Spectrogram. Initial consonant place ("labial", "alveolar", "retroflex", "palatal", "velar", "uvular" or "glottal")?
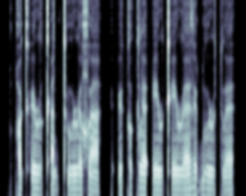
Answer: uvular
